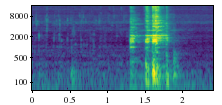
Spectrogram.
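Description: Water that red pepper soaked in is poured into a pot for spicy sausage rice: a short, close splash of liquid lasting about half a second after near silence.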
